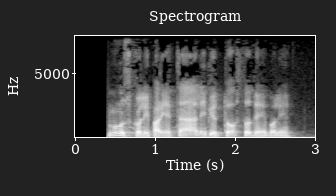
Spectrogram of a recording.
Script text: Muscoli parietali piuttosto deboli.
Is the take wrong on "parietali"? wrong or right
right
